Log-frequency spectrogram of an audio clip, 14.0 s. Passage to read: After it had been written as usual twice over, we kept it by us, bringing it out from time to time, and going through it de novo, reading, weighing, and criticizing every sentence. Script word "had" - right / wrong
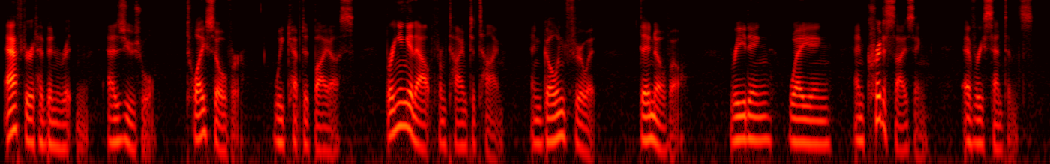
right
